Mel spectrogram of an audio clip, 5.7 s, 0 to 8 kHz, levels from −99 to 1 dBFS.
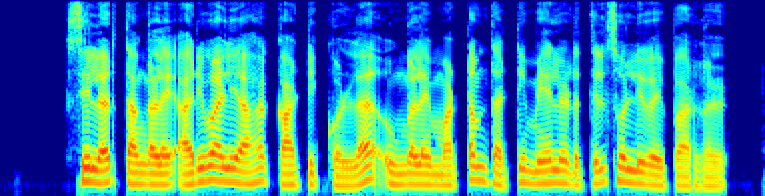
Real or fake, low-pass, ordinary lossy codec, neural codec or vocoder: real; none; none; none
